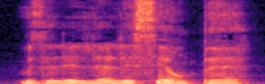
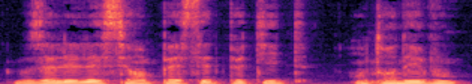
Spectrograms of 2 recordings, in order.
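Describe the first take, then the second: First: Loud, high outburst; raised-voice, overwrought command; desperate demand. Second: Insistent order with a raised ending; firm, mildly heated ultimatum; flung demand. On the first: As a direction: repeat the order at full force, near breaking point. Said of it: "Un sanglot l'étrangla". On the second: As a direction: throw it at him as a warning. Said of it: "lui jeta Miss Johnson". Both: A narrator's reading.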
